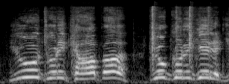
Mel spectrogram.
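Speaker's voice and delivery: high, loud mock tough-guy threat; hammed-up gangster snarl. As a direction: play an old movie gangster threatening a cop. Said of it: "We also have the gangster".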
